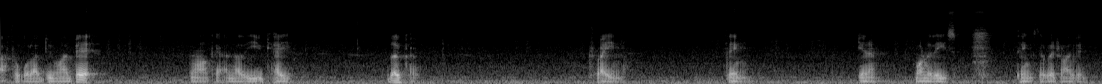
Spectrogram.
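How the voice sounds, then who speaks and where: Man, very deep and gravelly, blocked-up and hoarse, casual muttering sim-driving commentary over a faint background hiss. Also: warm tone, highs cut off. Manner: chatty, muttering through cab controls. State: sore throat, blocked nose. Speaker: gameplay streamer.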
